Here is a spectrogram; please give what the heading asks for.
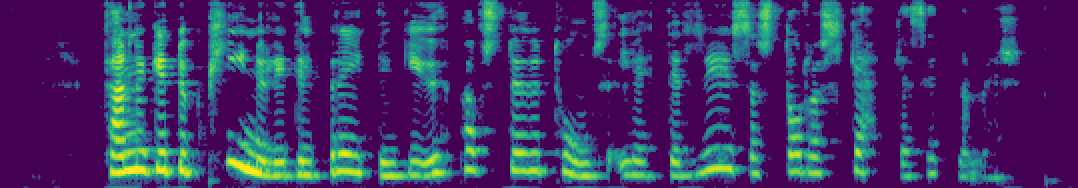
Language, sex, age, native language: Icelandic, female, 50-59, Icelandic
